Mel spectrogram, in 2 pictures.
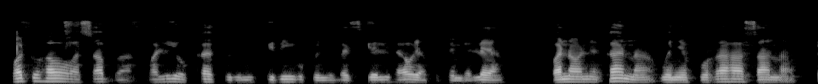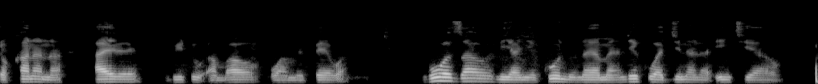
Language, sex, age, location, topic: Swahili, male, 18-24, Kisumu, education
